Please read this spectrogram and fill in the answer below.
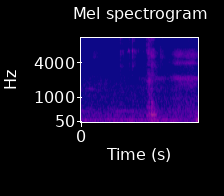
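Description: Near silence: room tone, with one faint, brief sound about one and a half seconds in.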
